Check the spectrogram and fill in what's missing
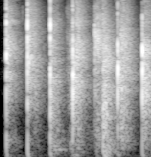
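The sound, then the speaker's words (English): Seven sharp hand claps in a quick, steady rhythm, each crisp smack fading briefly before the next, with no voices alongside. “Clap your hands if you talk during sex.”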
